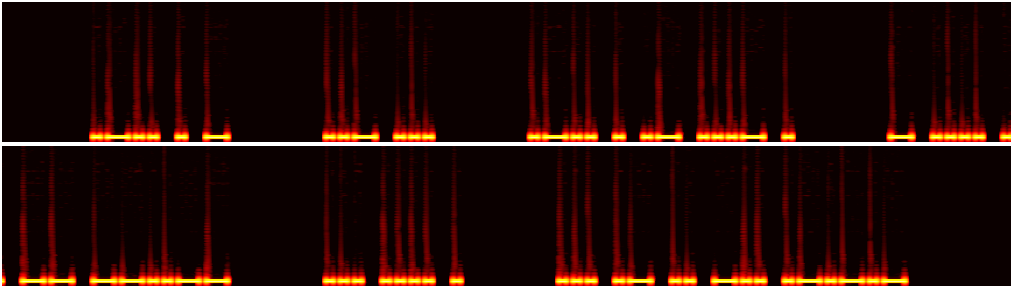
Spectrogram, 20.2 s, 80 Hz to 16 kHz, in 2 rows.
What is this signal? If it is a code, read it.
Morse code, heard as a keyed tone, about 17 wpm, 700 Hz. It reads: LET US LEAVE THEM, SHE SAID.
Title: 2x Word-Spacing - Sentences from Top 400 Words - 17wpm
